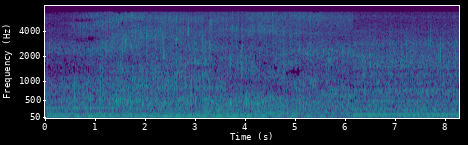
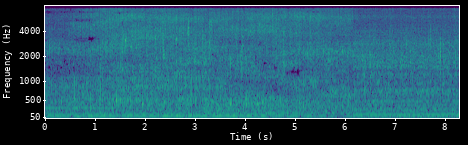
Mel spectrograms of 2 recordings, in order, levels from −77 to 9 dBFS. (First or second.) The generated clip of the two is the second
